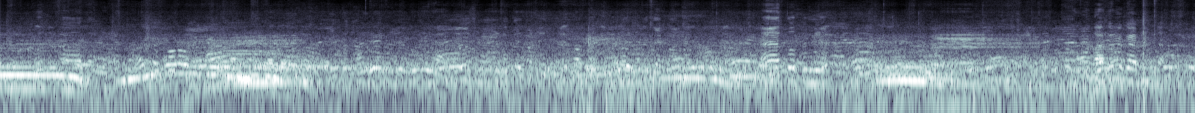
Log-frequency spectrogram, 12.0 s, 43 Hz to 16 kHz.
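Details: Cows with calves at Ambari haat cattle market, Dinajpur, Bangladesh, on March 6, 2026. Several drawn-out, level lowing moos rise through a constant babble of men talking and bargaining in the crowd.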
